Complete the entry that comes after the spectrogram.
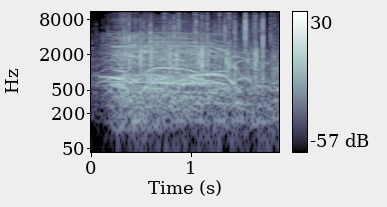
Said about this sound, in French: Devant le palais, des milliers de Britanniques attendent leur nouveau souverain et l'accueillent par des applaudissements.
